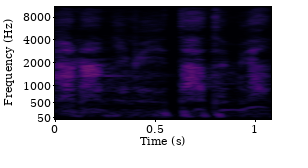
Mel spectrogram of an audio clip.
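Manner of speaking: soft, breathy, shrinking voice. Showing how the voice drops on the second half of a confession, quieter voice. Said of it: "이게 그 뒤에 것은 소리가 작아지는 거예요".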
